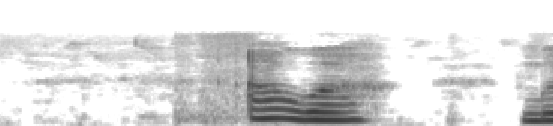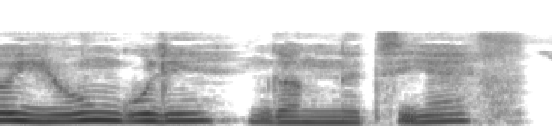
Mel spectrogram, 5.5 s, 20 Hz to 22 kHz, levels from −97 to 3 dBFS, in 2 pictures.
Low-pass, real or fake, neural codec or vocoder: 7.2 kHz; real; none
